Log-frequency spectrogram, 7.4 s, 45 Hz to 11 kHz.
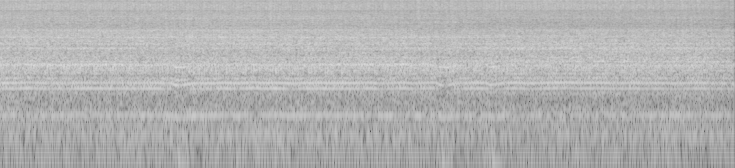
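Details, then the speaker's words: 1996 Jaguar XJ6 after an oil change of about eight quarts, good oil pressure, no leaks; steady, even idle with a smooth hum and no knocks, ticks or misses; sounds much better than before. "but she sounds way better as you can hear the exhaust i made sure there's no leaks under the car nothing so that's good"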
